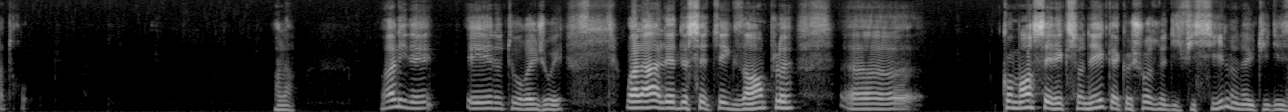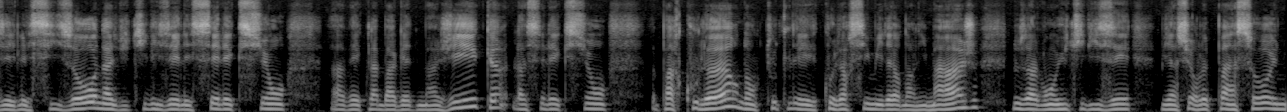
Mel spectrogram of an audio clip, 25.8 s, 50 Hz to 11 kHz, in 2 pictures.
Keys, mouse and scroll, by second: 0.7-2.7 drag, 3.6 click, 4.4 middle click, 4.6-5.6 drag.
